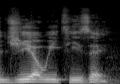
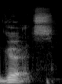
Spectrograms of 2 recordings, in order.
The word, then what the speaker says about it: Goetz: When he came here, they switched it to G-O-E-T-Z. Yeah, and I guess they did that to make it easier, but whatever. Maybe because pronunciation-wise, but to me. They pronounce but they pronounce my last name Goetz.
